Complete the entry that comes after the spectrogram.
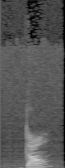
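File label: "dang", Mandarin Chinese, second tone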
